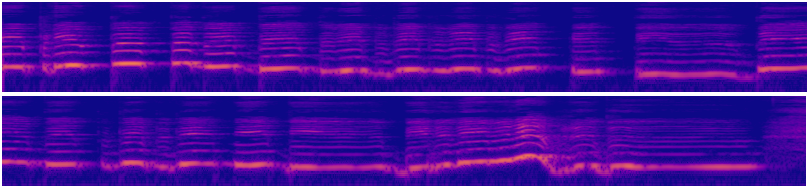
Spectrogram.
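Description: A woman's voice imitating a saxophone, humming a quick tune of short notes, with a rising slide near the end that drops into one long held note.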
